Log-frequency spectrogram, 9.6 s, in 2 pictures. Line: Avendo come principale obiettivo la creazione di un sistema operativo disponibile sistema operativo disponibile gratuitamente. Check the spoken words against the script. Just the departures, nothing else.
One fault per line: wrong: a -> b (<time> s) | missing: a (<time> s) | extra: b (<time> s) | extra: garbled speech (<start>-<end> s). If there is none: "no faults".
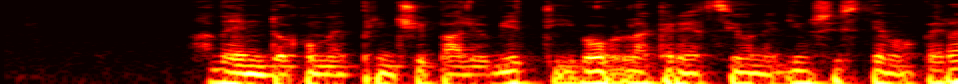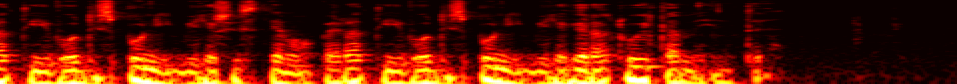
no faults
